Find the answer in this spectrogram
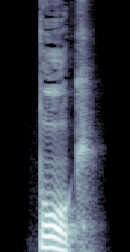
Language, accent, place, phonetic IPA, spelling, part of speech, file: German, Germany, Berlin, [boːk], bog, verb, De-bog.ogg
- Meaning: first/third-person singular preterite of biegen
